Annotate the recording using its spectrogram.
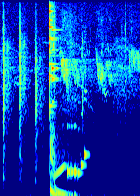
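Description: A pickaxe clangs against a boulder.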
